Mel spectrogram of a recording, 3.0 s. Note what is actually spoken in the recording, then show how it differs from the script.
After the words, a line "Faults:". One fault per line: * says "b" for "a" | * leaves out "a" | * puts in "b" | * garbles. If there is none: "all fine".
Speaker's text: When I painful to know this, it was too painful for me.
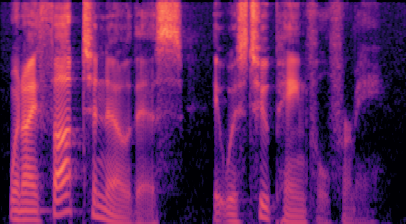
When I thought to know this, it was too painful for me.
Faults:
* says "thought" for "painful"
